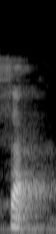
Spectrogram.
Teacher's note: huruf sa titik 3 itu tempat keluar hurufnya di ujung lidah. Sa, caranya digigit ilatnya.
